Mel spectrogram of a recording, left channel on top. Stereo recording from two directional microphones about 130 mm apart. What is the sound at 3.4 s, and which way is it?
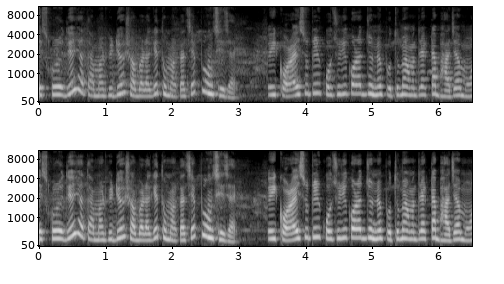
Speech, 65° right (ahead or behind).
